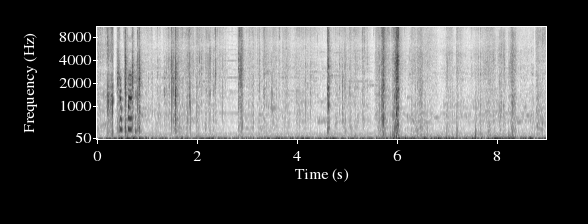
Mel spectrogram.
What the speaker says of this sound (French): on va déballer au fur et à mesure tout ça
